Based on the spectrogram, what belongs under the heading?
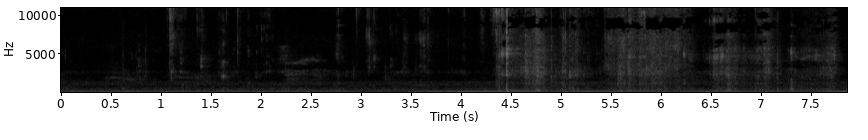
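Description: A person biting and chewing barbecue spicy pork skin (chicharrón), with irregular crisp crunches.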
